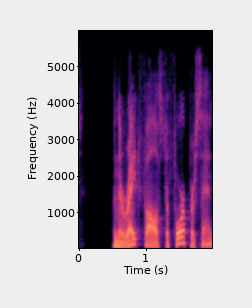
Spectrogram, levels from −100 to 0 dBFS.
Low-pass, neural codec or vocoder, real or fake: 5.4 kHz; none; real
